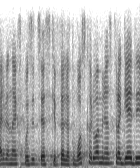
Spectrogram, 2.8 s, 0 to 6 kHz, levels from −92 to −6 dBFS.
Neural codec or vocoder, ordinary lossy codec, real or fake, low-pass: autoencoder, 48 kHz, 32 numbers a frame, DAC-VAE, trained on Japanese speech; Opus, 32 kbps; fake; 5.4 kHz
